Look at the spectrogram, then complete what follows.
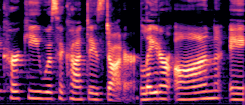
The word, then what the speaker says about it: Kirke: A lot of people pronounce her name Circe. I think the proper pronunciation is technically Kirke, but I'm gonna say Kirke.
